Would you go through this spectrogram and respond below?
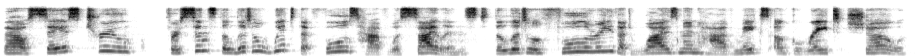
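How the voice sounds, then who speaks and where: A witty, loyal young princess in a Shakespearean radio drama. Her voice sits fairly high as she delivers classical dialogue. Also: lively intonation, slow pace, few pauses. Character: young princess, loyal, bright-witted cousin. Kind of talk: Shakespearean radio play acting.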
